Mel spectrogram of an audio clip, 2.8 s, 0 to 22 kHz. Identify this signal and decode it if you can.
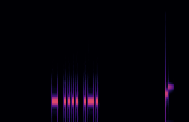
Morse code, heard as a keyed tone, about 40 wpm, 700 Hz. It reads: THR
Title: Multi-letter Phonemes Quick Fire 40wpm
